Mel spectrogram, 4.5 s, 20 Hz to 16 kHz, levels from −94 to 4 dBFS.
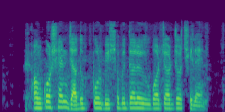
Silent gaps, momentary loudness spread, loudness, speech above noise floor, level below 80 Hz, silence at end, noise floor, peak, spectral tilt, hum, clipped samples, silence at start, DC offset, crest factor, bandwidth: none; 8 LU; -19 LUFS; 28 dB; -60 dBFS; 0.4 s; -46 dBFS; -2 dBFS; -6 dB/octave; none; under 0.1%; 0.5 s; under 0.1%; 18 dB; 7.8 kHz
